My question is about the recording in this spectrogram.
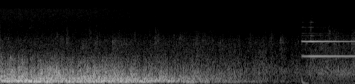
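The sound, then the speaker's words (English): A deep, loud rumble of thunder rolls and gradually fades over about three seconds, then a brief steady high tone begins abruptly. No one speaks. “Is the thunder gone? Well, that one is. It sounds so mad when it goes like that.”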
